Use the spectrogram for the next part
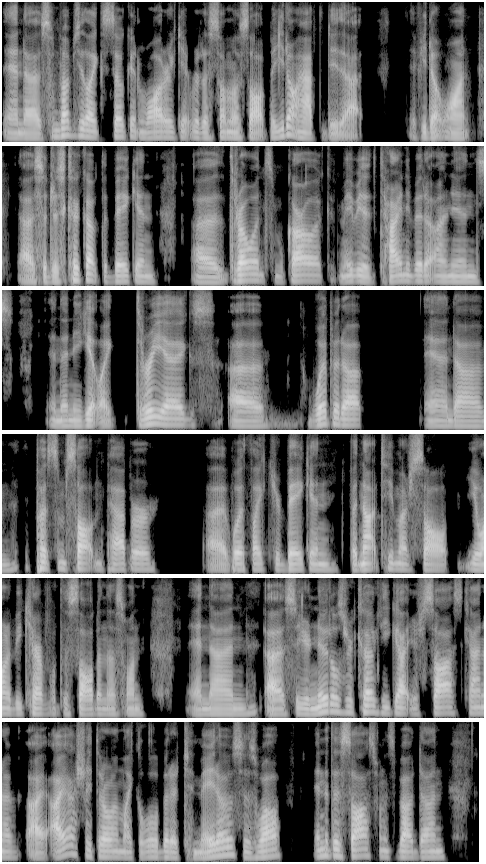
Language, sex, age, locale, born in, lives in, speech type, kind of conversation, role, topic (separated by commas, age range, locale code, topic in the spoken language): English, male, 40-44, en-US, United States, United States, conversation, unstructured, none, What simple, comforting meals make you feel nourished and happy, and what stories do they hold?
